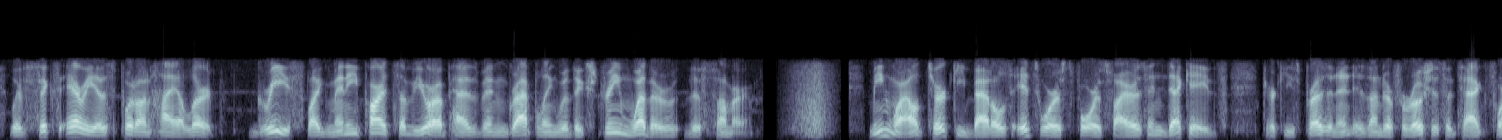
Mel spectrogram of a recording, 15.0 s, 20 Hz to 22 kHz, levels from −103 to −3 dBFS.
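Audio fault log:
No faults heard in this telephone-band speech.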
